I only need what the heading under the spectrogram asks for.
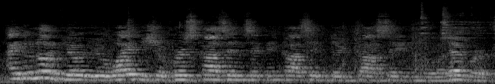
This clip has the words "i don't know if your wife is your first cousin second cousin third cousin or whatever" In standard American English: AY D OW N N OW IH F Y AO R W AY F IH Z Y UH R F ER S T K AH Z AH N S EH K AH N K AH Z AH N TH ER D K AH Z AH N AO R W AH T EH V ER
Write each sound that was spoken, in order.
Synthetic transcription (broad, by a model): AY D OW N N OW IH F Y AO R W AY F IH S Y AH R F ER S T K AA S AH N S EH K AH N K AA S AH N T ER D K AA S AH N AO R W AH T EH V ER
